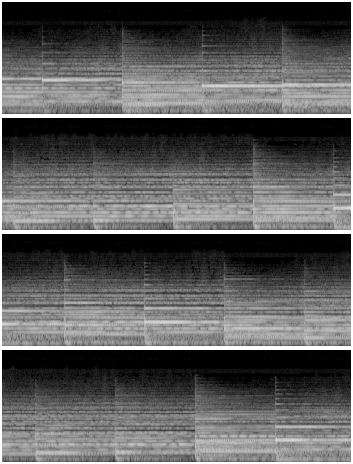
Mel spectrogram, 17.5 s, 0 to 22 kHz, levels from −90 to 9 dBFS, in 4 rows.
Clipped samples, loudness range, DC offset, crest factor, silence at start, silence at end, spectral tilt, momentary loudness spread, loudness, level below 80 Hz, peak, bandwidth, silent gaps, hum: under 0.1%; 4 LU; under 0.1%; 16 dB; 0 s; 0 s; -6.5 dB/octave; 7 LU; -16 LUFS; -42 dBFS; 0 dBFS; 9 kHz; none; none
